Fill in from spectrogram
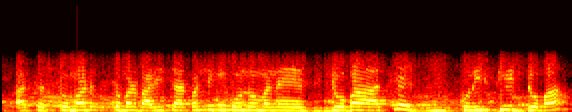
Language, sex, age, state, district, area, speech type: Bengali, female, 18-30, West Bengal, Malda, urban, conversation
